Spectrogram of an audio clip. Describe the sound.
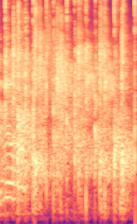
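Steady applause from a group for a guest: many overlapping hand claps form a dense, bright patter that holds at an even loudness for the whole short stretch, with some voices mixed in.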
